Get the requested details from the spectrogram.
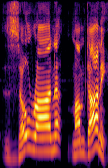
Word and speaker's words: Mamdani: The list says the correct pronunciation of the mayor-elect is Zohran Mamdani.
